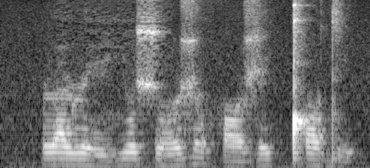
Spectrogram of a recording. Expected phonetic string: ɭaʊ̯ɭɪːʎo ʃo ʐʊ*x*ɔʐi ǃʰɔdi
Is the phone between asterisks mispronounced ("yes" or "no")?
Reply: yes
